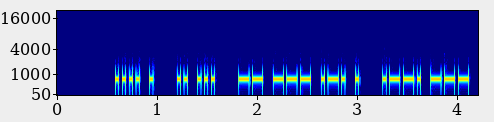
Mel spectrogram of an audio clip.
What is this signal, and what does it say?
Morse code, heard as a keyed tone, about 34 wpm, 700 Hz. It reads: HE IS MORE PO
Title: Sentences from Top 1300 Words 35wpm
